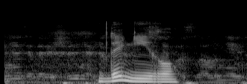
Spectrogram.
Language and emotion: Russian, neutral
